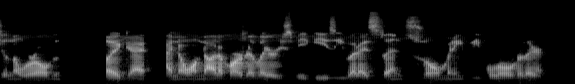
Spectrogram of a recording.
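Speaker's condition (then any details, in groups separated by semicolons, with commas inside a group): Laryngectomy, electrolarynx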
